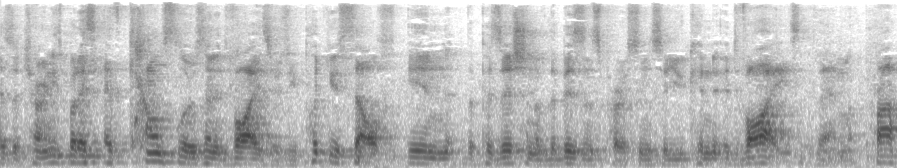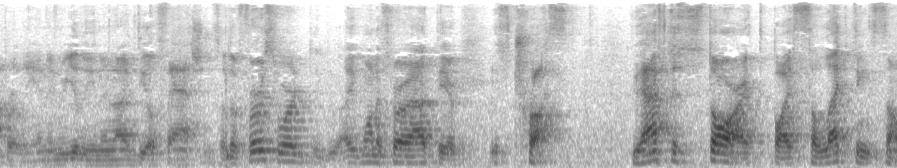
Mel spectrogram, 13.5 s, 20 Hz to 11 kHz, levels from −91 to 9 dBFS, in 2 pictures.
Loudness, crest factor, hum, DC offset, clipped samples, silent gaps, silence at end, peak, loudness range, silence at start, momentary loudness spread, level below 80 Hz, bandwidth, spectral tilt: -27 LUFS; 22 dB; none; under 0.1%; under 0.1%; none; 0 s; -6 dBFS; 5 LU; 0 s; 11 LU; -64 dBFS; 11 kHz; -4 dB/octave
